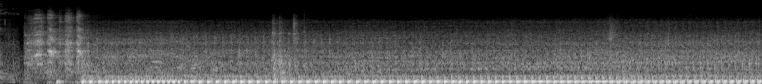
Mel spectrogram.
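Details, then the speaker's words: Motorcycle picked up after repair, having previously been hard to start: timing chain and cylinder head gasket were replaced. Fires after a short crank and settles to a steady, even idle; the earlier noise is gone. Starter still pending. "T's ngayon okay na siya. Ah ano 'yung ano 'yung parang maingay nawala."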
